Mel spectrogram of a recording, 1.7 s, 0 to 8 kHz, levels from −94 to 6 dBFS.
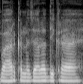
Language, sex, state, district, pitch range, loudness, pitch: Hindi, male, Jharkhand, Garhwa, 120-130 Hz, -15 LUFS, 125 Hz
